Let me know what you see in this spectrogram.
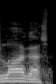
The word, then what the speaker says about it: logos: And we saw that the Greek word translated Word is the word logos, L-O-G-O-S, pronounced logos.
